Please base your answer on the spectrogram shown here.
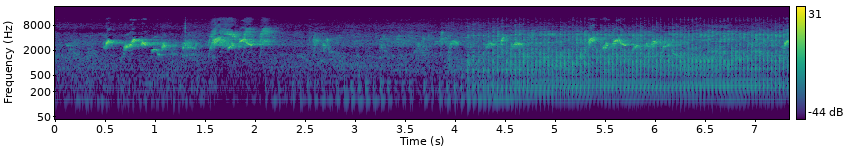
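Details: Red-whiskered bulbul gives two quick warbled phrases, then sings more faintly while a steady engine hum rises beneath.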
